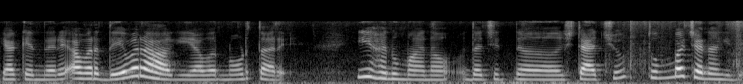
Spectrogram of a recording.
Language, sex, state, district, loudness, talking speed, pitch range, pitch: Kannada, female, Karnataka, Dakshina Kannada, -17 LUFS, 115 wpm, 220-280 Hz, 235 Hz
